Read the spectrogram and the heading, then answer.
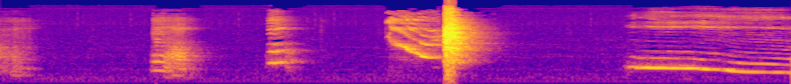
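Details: Pet parrot left alone chatting to himself indoors, mimicking sayings, coughing and farting noises: short babbled syllables, a sharp burst, then a long drawn-out falling whistle-like tone.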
